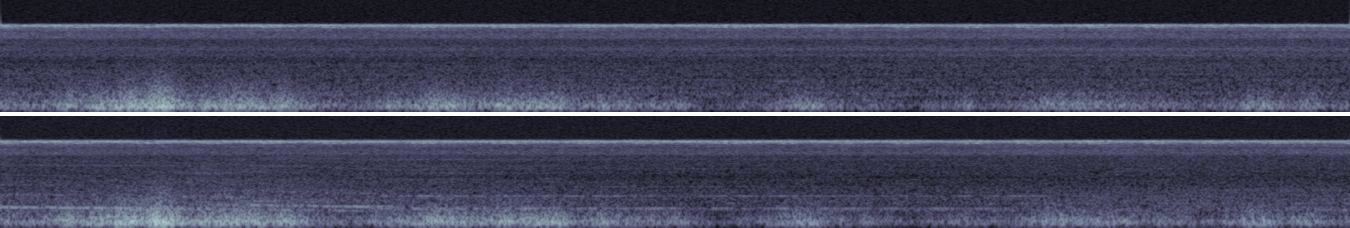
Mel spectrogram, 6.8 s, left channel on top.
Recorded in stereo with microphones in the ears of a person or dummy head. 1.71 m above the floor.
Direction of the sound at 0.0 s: 5° left (ahead or behind).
